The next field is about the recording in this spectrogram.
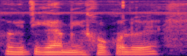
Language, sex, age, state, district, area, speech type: Assamese, male, 60+, Assam, Majuli, urban, spontaneous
